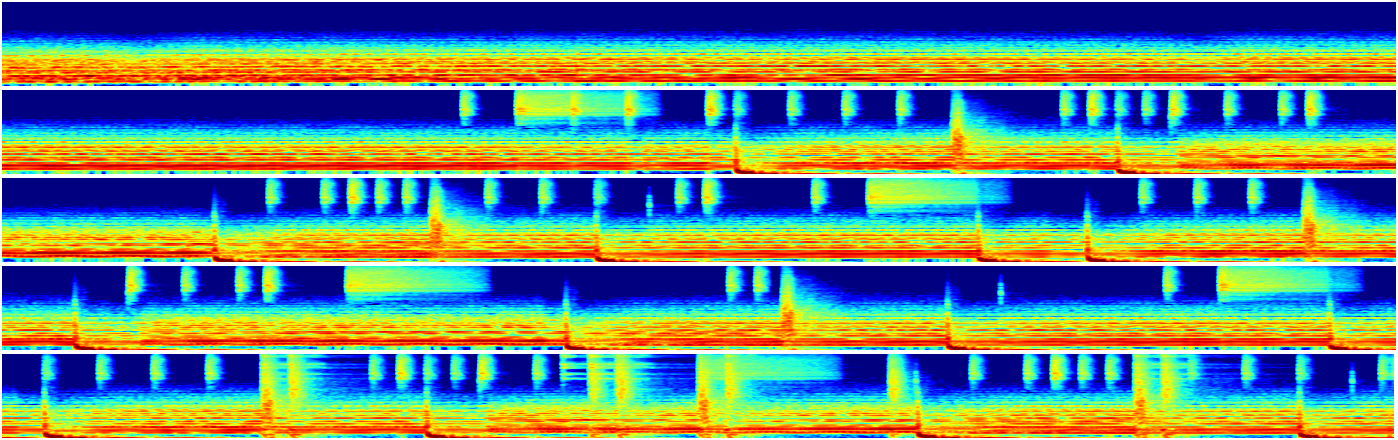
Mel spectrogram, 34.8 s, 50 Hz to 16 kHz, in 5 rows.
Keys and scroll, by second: 34.0 ctrl+z.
